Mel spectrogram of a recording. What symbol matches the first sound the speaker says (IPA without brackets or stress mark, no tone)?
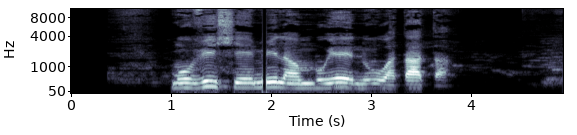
m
